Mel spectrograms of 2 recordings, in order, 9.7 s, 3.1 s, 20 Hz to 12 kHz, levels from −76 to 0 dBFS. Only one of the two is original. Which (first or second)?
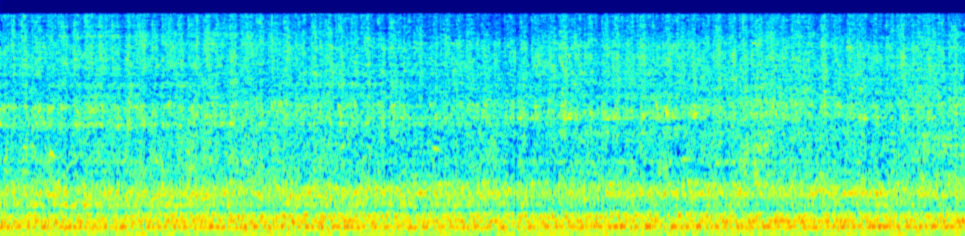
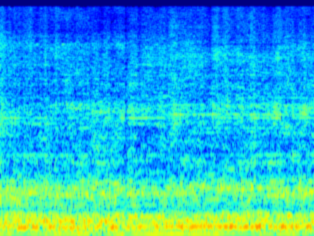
first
